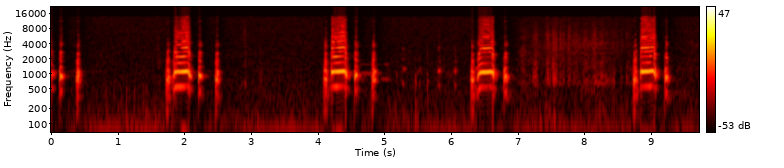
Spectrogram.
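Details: Chicken calling with loud harsh squawks roughly every two and a half seconds, each flanked by a few short clucks, against a quiet background.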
